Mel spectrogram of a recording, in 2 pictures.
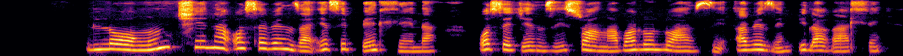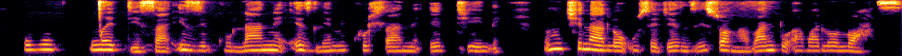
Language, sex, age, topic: North Ndebele, female, 50+, health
